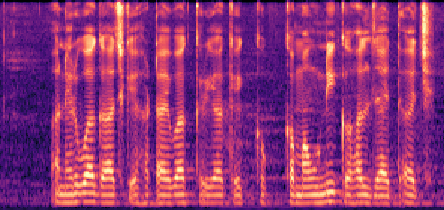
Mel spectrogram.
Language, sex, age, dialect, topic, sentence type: Maithili, male, 31-35, Southern/Standard, agriculture, statement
